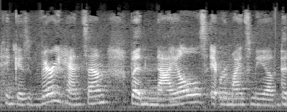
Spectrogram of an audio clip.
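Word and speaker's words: Nyles: And then my second name for N is the name Niles, so spelled N-Y-L-E-S, and this one's actually a Scandinavian name and it means son of Neil, and then Neil means cloud and is Irish originated.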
